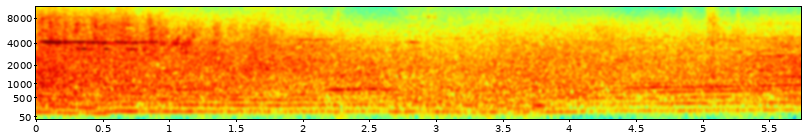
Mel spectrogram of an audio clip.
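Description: A Ford Bronco with a 2.7-litre twin-turbo EcoBoost V6 drones steadily in the iRacing sim at the Nürburgring 6 Hours, its engine tone holding a sustained, slowly shifting hum with layered harmonics.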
